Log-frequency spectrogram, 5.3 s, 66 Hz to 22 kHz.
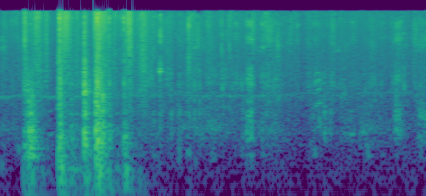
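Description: English Springer Spaniel puppies, 11 days old, nursing on their mother, with faint small squeaks and nursing noises. About half a second in comes a burst of rustling and bumps lasting a second and a half, the loudest part.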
